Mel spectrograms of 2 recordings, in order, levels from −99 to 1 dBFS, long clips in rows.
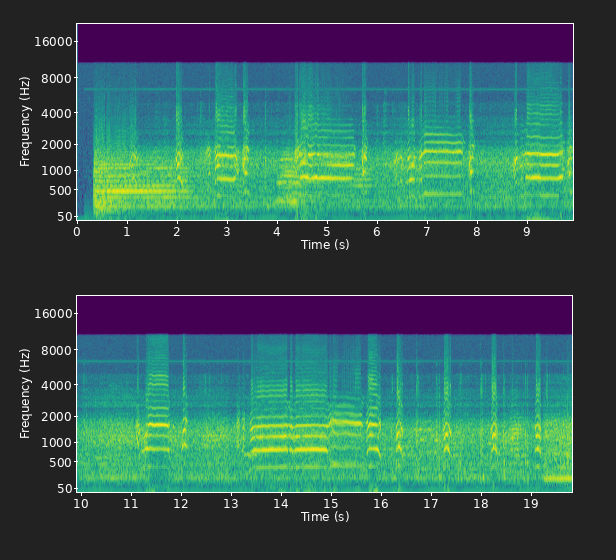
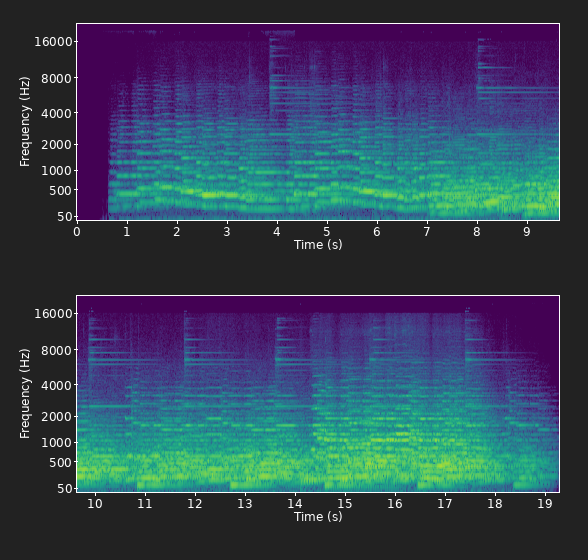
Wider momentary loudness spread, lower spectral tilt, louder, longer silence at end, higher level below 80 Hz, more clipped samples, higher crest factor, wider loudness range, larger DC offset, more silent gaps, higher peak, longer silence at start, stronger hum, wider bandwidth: second, 12 LU vs 15 LU; second, -3.5 dB/octave vs -7 dB/octave; first, -6 LUFS vs -20 LUFS; about the same, 0 s vs 0.1 s; first, -42 dBFS vs -54 dBFS; first, 4% vs under 0.1%; second, 8 dB vs 16 dB; second, 4 LU vs 10 LU; first, 0.5% vs under 0.1%; neither; first, 0 dBFS vs -4 dBFS; second, 0.3 s vs 0.75 s; neither; about the same, 11 kHz vs 11.5 kHz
